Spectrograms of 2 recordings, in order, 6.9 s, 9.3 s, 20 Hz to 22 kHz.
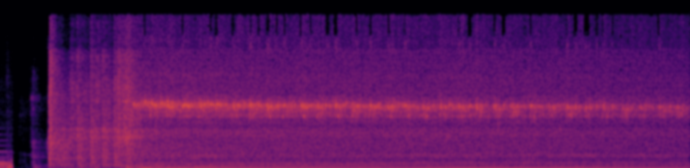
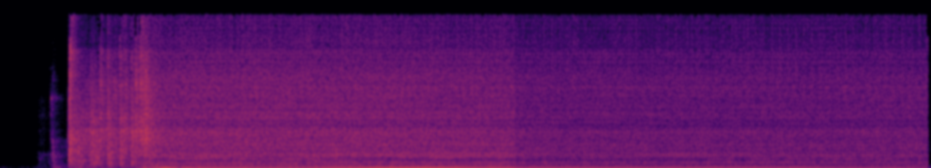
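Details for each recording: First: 2009 Ford Focus, 115,000 miles, cold start: high thin squeal over idle, rotating with engine speed and fading as it warms; owner suspects glazed, slipping serpentine belt, to be replaced. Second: 2009 Ford Focus after serpentine belt replacement to cure a squeak that followed engine rotation on cold startup; quick crank catches cleanly into an even idle with no squeal or chirp, squeak completely gone.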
